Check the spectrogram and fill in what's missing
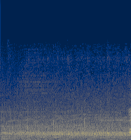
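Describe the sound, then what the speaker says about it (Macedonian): An audience at a children's song festival cheers and applauds for the young performers, making a dense, loud, continuous wash of crowd noise with excited shouts throughout. "Ајде аплауз за нашите Сидо звезди!"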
